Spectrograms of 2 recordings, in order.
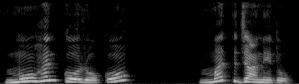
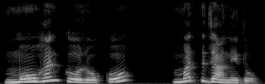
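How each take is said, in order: The two takes are said the same way.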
